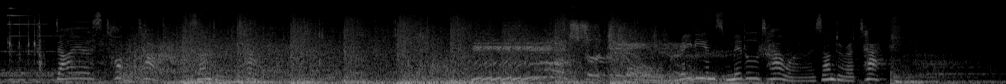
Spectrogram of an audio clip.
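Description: Combat sounds clash and thud in a game.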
